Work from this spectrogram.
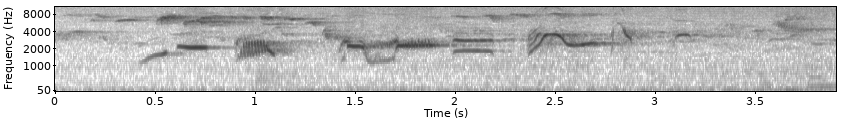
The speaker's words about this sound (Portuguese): Agora estava um melro a cantar também. Este é, este é o melro que está a cantar.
